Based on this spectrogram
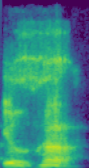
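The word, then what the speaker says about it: إظهار: Jadi dalam bahasa Indonesia ini saya transliterasikan dengan ZH. Bacanya tadi dha. Jadi yang pertama adalah izhar.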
